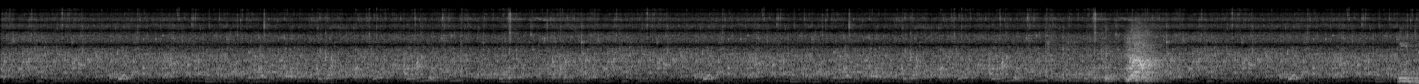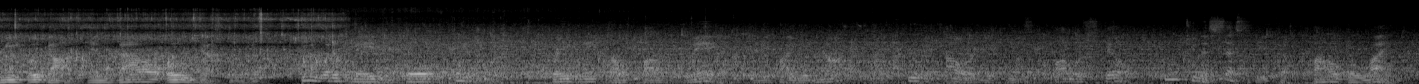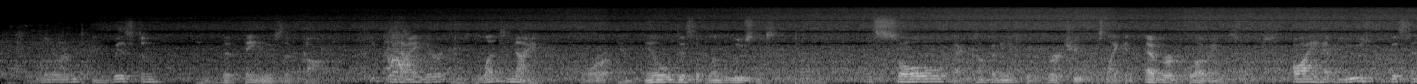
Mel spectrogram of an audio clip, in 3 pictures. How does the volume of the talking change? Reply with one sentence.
The loudness of the talking goes down, then up.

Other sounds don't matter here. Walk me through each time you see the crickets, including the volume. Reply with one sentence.
The crickets can't be heard in this clip.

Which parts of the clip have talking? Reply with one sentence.
The talking can be heard from 13.9 to 42.5 s.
